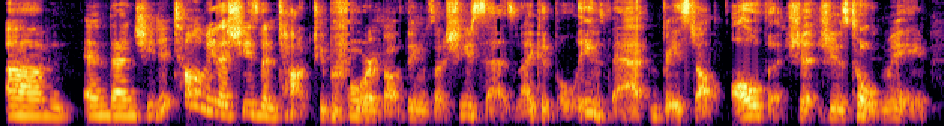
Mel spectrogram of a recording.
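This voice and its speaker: A woman's voice: low-pitched, sing-song, moderate pace, hardly any pauses, a little mellow. A young woman in a casual storytelling vlog, rambling with lots of ums and likes, swearing freely and wryly. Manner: rambling, full of ums and likes, profane and wry.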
